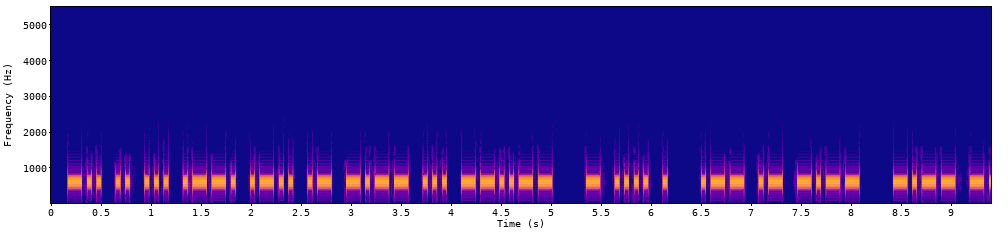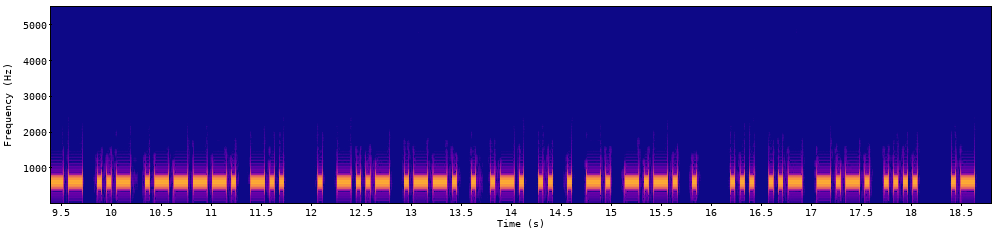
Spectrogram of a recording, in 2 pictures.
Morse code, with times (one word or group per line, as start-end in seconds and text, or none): 0.2-5.0 DISPLAYS,
5.4-6.2 THE
6.5-8.1 WAY
8.4-11.7 YOU'D
12.1-15.9 EXPERIENCE
16.2-18.1 SUCH
18.4-18.6 A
